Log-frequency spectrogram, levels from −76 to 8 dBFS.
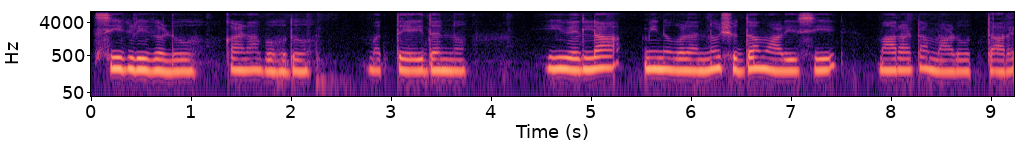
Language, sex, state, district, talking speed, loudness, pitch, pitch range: Kannada, female, Karnataka, Mysore, 65 wpm, -15 LUFS, 205 Hz, 195-220 Hz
